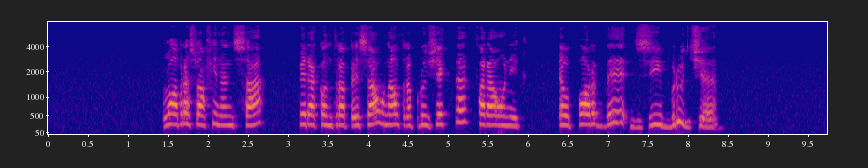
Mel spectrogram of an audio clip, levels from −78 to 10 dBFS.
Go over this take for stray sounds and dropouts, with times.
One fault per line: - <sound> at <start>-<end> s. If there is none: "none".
none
